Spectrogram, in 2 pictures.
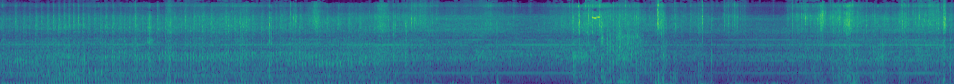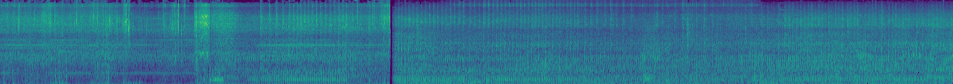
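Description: Off-road enduro motorcycle engine running, rising and falling with the throttle, with scattered knocks and clatter. About twenty seconds in the sound cuts abruptly to a louder, steadier engine note.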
